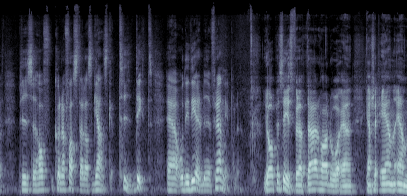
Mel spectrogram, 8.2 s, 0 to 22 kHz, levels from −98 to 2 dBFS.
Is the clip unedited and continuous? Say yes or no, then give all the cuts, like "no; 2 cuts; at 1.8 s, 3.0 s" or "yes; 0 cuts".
yes; 0 cuts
